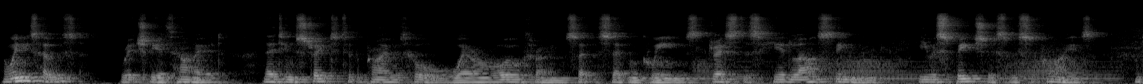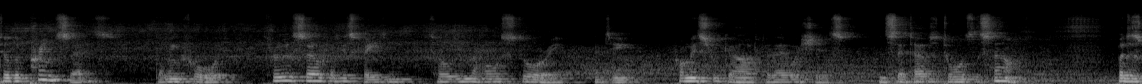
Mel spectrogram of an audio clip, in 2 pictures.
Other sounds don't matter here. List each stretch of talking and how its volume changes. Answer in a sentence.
The talking can be heard from 0.0 to 22.8 s, at a steady volume.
